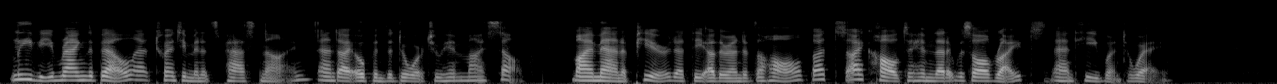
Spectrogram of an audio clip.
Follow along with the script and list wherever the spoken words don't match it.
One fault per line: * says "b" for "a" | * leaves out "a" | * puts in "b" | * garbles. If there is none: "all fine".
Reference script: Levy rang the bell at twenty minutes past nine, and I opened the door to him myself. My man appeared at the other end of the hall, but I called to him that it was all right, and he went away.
all fine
